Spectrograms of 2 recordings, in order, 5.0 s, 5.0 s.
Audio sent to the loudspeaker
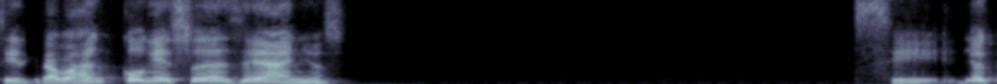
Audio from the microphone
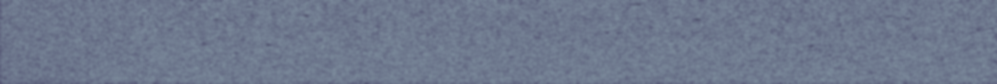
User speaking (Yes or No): No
